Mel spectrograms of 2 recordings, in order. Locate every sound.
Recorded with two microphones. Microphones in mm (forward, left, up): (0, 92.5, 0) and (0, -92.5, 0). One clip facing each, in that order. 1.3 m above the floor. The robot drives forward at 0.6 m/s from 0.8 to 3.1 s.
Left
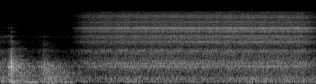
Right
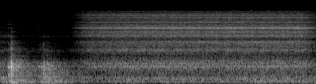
0.1 s knocking: 10° right (ahead or behind), 0.7 m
